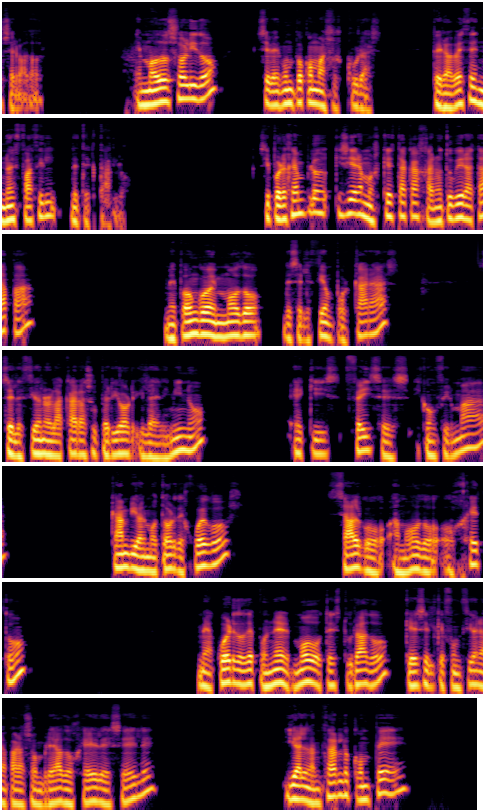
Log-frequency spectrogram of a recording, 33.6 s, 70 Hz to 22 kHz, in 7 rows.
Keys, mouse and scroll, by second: 5.0-7.1 middle drag, 12.5-14.5 drag, 15.0-16.9 right drag, 17.1 x, 20.5-23.1 middle drag, 22.3-24.2 drag, 24.6 Tab, 26.9-28.9 drag, 30.7-33.6 middle drag.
